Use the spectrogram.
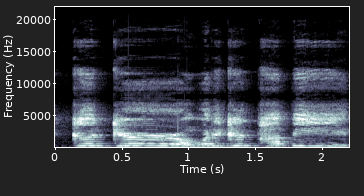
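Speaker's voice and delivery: high, loud sing-song puppy praise; baby talk. Shown as a demonstration. Vet praising a puppy to perk her ears up, excited baby talk. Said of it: "baby talk is voice tone number one".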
